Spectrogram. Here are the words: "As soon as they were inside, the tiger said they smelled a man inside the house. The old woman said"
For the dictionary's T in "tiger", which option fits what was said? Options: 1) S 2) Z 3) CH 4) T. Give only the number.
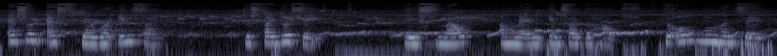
1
